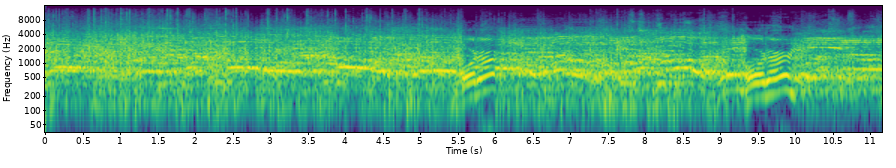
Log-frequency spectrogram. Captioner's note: some Applause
